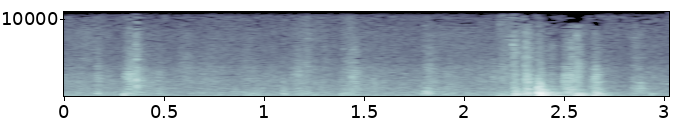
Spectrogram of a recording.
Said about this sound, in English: I'm just going to close the door, sorry.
